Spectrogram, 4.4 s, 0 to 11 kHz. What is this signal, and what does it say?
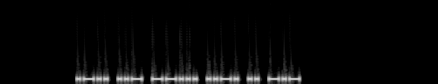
Morse code, heard as a keyed tone, about 36 wpm, 700 Hz. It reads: LU7FIK
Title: DXCC-100 Call Signs - 6 Characters - Repeated 2x - 35wpm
